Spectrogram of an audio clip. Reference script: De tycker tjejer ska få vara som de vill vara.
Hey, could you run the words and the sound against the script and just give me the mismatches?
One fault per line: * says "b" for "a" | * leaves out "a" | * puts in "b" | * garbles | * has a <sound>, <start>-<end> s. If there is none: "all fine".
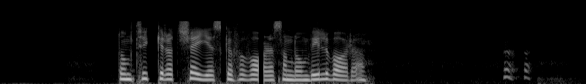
* puts in "att"
* has a dropout, 2.6-2.6 s
* has a laugh, 5.0-5.3 s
